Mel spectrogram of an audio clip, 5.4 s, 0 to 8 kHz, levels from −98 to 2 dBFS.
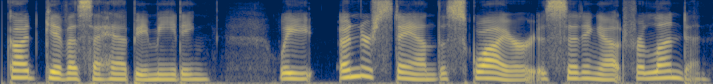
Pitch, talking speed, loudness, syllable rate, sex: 200 Hz, 170 wpm, -18 LUFS, 4.8 syllables/s, female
